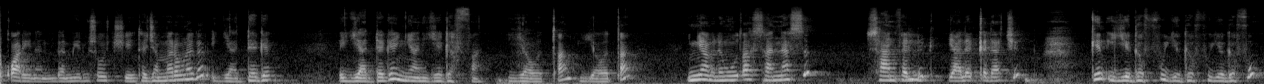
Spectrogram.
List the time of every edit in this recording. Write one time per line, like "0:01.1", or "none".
none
